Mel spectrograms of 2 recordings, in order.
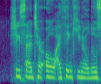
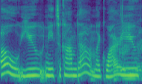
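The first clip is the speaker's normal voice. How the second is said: mock calm voice, higher; 5 semitones higher than usual. Retelling a friend's passive aggressive reply: imitating a friend talking calmly. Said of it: "she come right down".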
